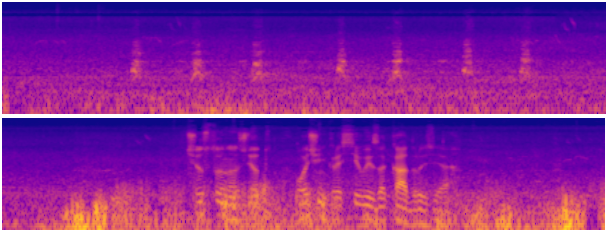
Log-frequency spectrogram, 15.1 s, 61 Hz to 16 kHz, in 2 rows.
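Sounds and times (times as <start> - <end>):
dog barking: 1.6 - 3.4, 4.2 - 6.8.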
